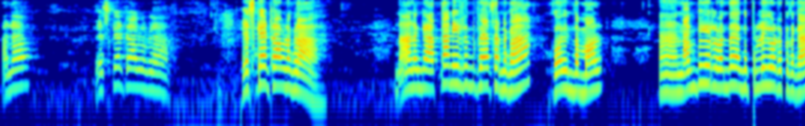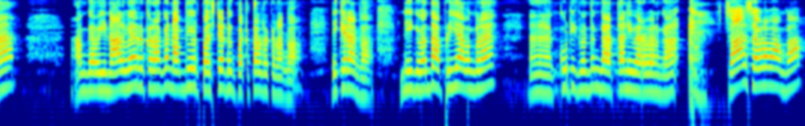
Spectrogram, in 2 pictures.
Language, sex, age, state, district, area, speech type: Tamil, female, 60+, Tamil Nadu, Erode, urban, spontaneous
